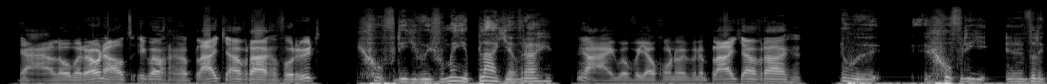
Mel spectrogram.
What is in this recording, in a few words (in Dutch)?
JINGLE, Ik wil graag een plaatje aanvragen; stationsongs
